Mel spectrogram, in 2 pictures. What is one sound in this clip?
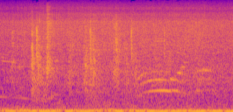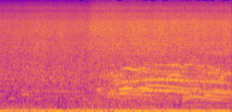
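Floodwater surges and roars through a street.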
